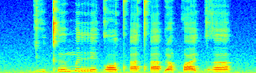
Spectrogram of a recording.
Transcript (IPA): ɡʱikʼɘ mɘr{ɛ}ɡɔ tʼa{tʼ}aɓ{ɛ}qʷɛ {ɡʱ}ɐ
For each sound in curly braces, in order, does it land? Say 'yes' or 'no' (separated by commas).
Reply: no, yes, no, yes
